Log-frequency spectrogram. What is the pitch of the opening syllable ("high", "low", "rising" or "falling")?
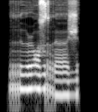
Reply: high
